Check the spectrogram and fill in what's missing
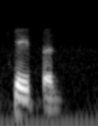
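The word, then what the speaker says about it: Kapaun: So pick up where you left off with, now, which way do you prefer to pronounce his name? – I call him Father Capon.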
